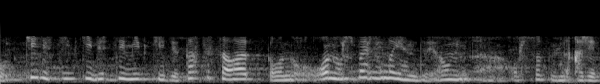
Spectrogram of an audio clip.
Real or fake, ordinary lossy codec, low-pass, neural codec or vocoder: fake; none; 3.6 kHz; vocoder, 22.05 kHz, 80 mel bands, HiFi-GAN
